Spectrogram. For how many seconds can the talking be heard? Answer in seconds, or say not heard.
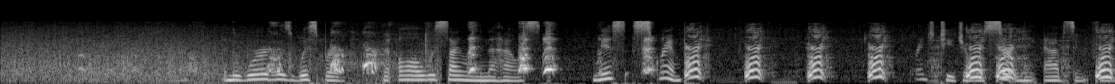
7 s.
